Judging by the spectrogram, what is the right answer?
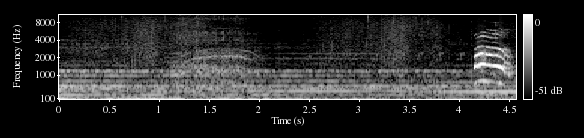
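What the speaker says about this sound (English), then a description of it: "Cat is having a fit again." A cat meows twice in a room, a short rising call near the end ringing clearly over a low steady hum, with fainter mewing earlier.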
